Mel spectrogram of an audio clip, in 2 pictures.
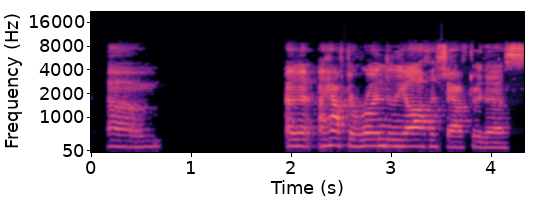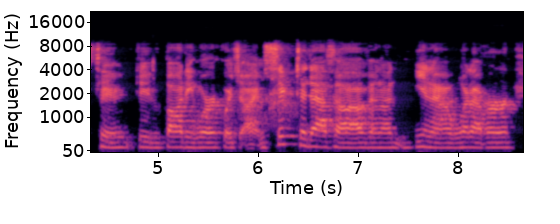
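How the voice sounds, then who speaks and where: Speaking at a fairly slow pace with ordinary pitch variation, a woman uses a very deep, low pitch, and audible echo fills the room. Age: 60s. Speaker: massage therapist and coach. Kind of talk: coaching session.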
